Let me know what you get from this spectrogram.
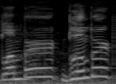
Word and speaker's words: Blumberg: I think he says it Bloomberg, but it's spelled Blumberg. – Isn't he the Planet Money L-U-M.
